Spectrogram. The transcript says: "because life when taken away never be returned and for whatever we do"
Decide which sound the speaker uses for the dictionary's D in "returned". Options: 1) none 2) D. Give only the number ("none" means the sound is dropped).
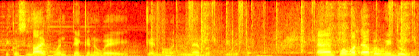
1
